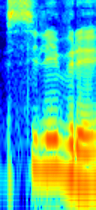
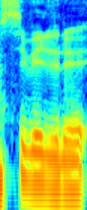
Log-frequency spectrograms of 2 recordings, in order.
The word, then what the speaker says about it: Silivri: The mayor's detention provoked the country's biggest protest against Chatters will recognize Silivri. He said it wrong. It's not Silivri. It's Silivri. Okay.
